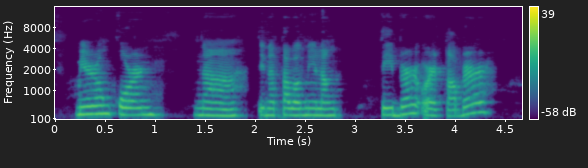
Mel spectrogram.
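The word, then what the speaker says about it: Taber: Saka, during summertime, mayroong corn na tinatawag nilang tuber or tuber. Tuber ata pag pronounce yon, pero T-A-B-E-R.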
